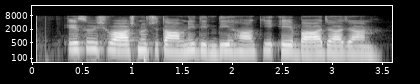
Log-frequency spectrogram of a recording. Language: Punjabi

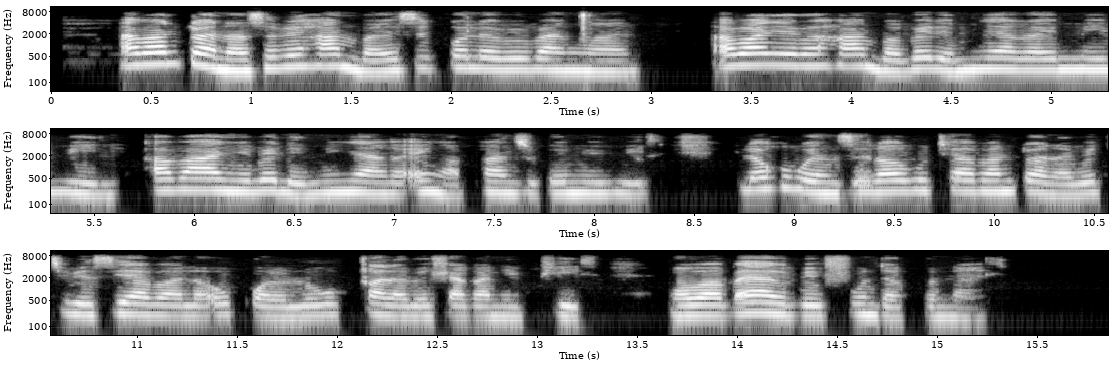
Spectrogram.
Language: North Ndebele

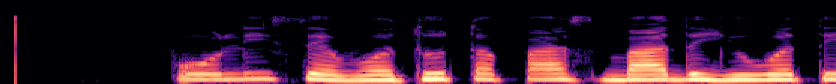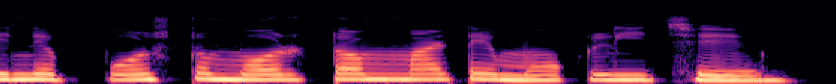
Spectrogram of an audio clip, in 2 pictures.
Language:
Gujarati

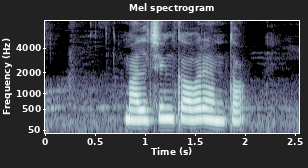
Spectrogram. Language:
Telugu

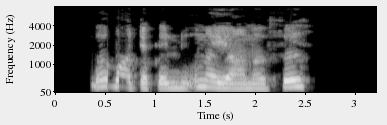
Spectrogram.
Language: Bulu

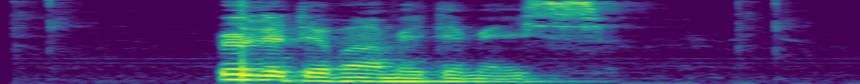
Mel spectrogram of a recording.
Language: Turkish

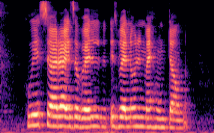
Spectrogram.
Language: English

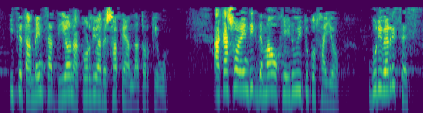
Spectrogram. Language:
Basque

